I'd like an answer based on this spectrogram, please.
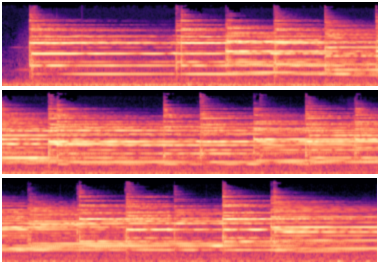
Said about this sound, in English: He's since been promoted to head custodian, and on special occasions, like Easter Mass, he plays in the bell choir.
